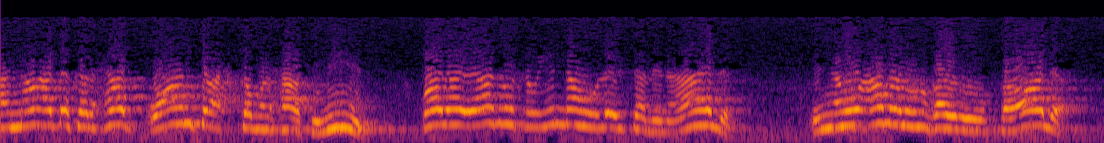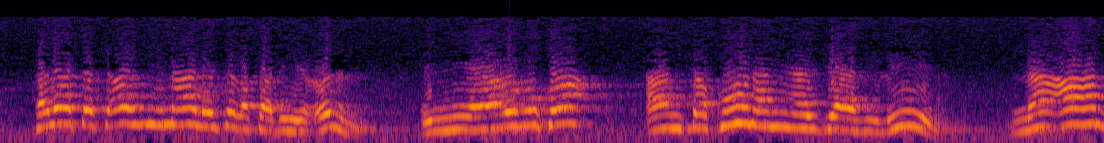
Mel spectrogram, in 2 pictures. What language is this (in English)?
Arabic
